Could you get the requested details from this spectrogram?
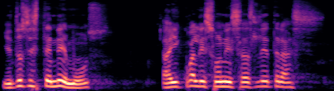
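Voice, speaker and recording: A man's voice: high voice, measured pace, a little mellow. A man preaching a sermon as pastor, teaching and asking the congregation questions. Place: church.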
